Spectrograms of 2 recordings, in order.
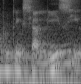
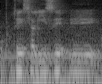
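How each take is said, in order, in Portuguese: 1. O nome termina com um único som de E curto. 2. O nome termina com um som de E duplo, prolongado.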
